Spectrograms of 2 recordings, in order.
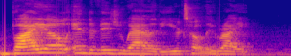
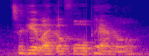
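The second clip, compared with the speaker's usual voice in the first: usual speaking voice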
